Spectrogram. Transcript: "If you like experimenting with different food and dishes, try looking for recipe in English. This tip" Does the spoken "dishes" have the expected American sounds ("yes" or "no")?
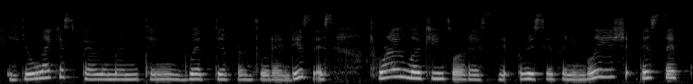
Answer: no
